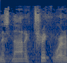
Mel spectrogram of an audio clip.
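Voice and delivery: ordinary talk, nothing marked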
